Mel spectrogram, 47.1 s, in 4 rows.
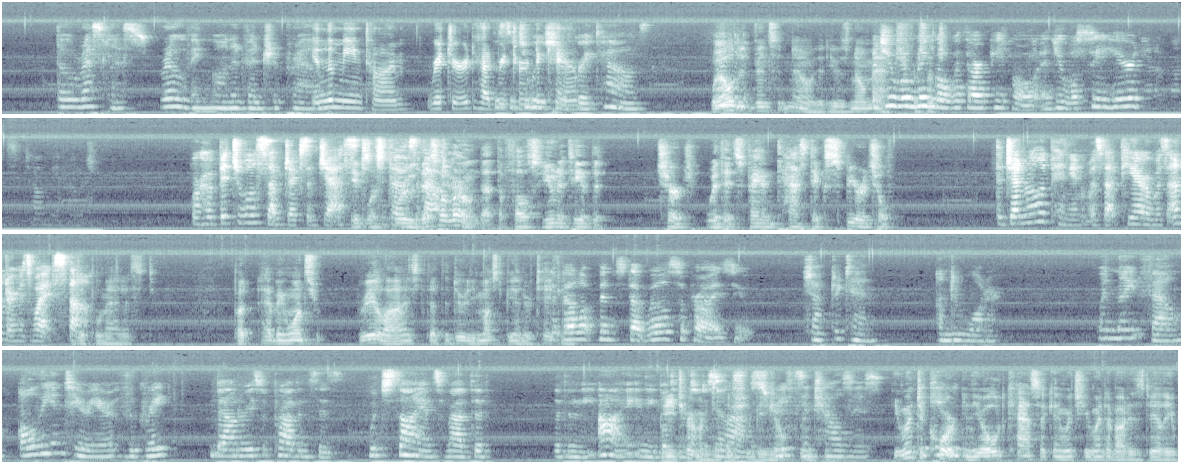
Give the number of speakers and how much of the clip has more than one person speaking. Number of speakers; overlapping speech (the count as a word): eight, about 19%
